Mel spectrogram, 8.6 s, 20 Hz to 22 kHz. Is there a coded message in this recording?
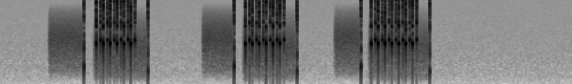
Yes: pulse dialling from 0.7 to 6.5 s, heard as a rotary dial, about 10 pulses a second. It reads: 6 6 7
